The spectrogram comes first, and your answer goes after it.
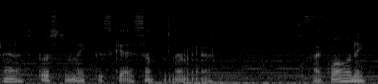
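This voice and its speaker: Gravelly-voiced man chatting while gaming. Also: medium pitch, fast. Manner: relaxed, rambling, thinks aloud with fillers. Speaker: game streamer. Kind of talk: casual gameplay chat. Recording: faint music in the background. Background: soft game music.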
